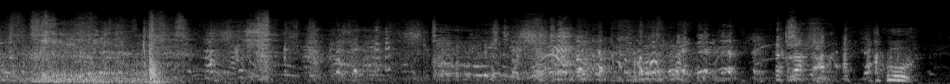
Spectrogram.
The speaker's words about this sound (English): Locked the door.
